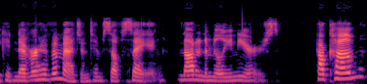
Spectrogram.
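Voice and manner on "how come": loud, higher furious yell; a director yelling at a defiant student; angry yell. A narrator's reading. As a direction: snap the words back in fury. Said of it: "he yelled".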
